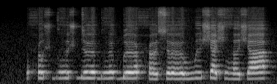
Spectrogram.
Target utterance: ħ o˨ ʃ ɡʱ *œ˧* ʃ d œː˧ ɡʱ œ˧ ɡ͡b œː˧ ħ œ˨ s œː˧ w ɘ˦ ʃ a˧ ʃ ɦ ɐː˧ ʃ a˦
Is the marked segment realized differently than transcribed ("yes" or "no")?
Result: no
